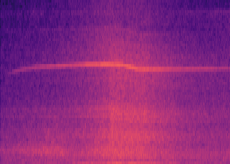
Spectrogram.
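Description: Another truck roars past close by.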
